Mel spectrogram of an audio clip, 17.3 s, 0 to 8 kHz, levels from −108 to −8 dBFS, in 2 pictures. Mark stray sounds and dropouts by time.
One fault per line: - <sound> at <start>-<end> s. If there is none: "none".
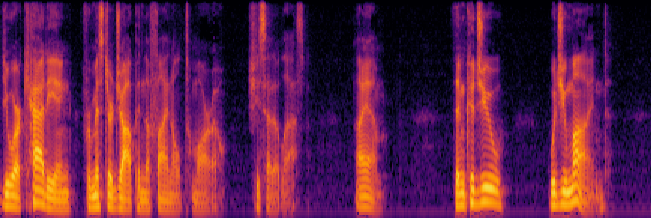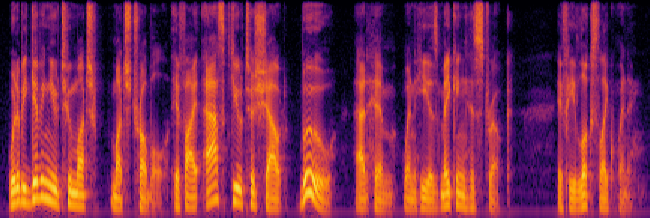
none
